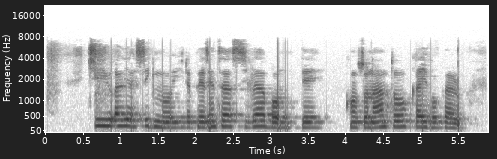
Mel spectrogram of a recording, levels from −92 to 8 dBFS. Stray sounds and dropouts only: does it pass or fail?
pass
